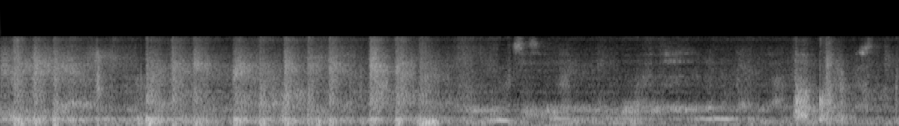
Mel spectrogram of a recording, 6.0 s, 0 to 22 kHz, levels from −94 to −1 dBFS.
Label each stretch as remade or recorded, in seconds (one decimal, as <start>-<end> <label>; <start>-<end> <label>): 0.0-6.0 remade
